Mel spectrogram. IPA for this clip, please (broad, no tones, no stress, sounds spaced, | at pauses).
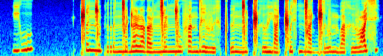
j u | ǁ ɘ ŋ͡ǀ ʏ p r ə ŋ͡ǀ ɘ ɖ a ɭ ɑ ɽ ɑ ɭ ŋ͡ǀ ɘ ɭ ŋ͡ǀ u f a n d e v e x pʼ ʏ ŋ͡ǀ ɘ ǁʰ ʏ v j a ǁ u sʲ ŋ͡ǀ a ɡ͡ǁ ɘ v m b a x ʏ v ɑ sʲ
